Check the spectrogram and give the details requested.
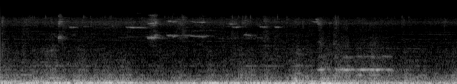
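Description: Enoden electric train (10-type and 1000-type cars) running, heard from inside the passenger cabin: a steady low rumble of wheels and motors, with a few brief high squeaks about a second and a half in.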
